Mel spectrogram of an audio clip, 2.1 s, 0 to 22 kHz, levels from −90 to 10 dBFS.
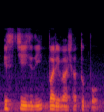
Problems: none marked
